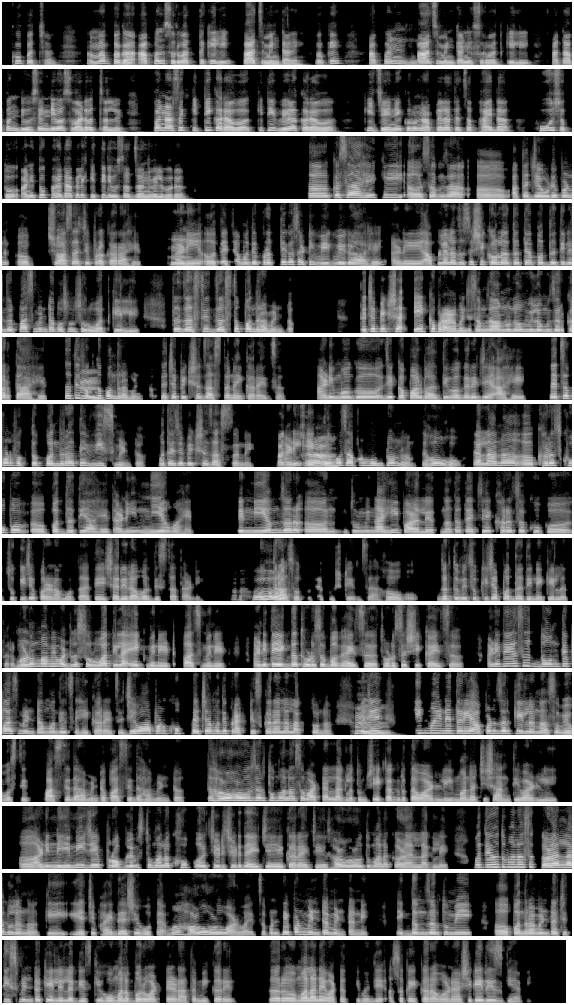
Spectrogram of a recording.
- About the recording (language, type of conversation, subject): Marathi, podcast, श्वासावर आधारित ध्यान कसे करावे?
- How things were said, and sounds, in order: stressed: "अच्छा!"; in English: "रिस्क"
